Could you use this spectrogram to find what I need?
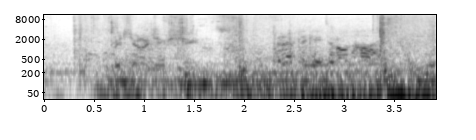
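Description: A shield cell charges with an electric whine.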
